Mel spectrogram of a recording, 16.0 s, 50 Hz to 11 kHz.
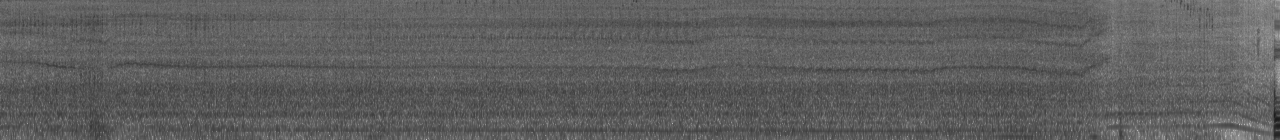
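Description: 18-volt cordless drill running steadily as an ARTU multi-purpose masonry bit drills into concrete. Near the end the motor winds down with a falling whine and stops.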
